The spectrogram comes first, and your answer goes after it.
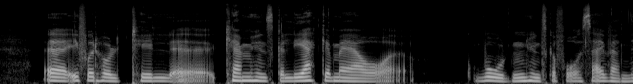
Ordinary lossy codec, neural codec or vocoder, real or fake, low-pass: none; none; real; 19.8 kHz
